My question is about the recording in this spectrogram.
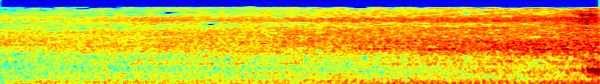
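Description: A motor vehicle's engine running nearby with a low, steady hum that grows gradually louder.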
